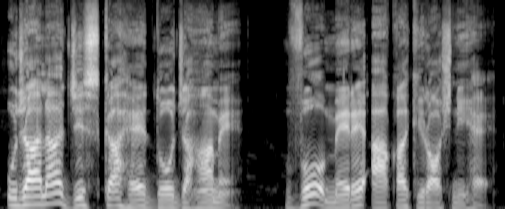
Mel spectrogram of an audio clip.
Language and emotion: Urdu, neutral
